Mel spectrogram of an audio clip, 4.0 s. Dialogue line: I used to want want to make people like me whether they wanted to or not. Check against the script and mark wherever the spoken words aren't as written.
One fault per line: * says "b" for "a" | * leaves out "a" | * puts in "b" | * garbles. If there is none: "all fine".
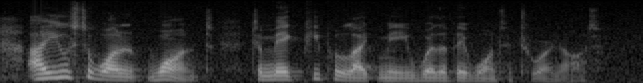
all fine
